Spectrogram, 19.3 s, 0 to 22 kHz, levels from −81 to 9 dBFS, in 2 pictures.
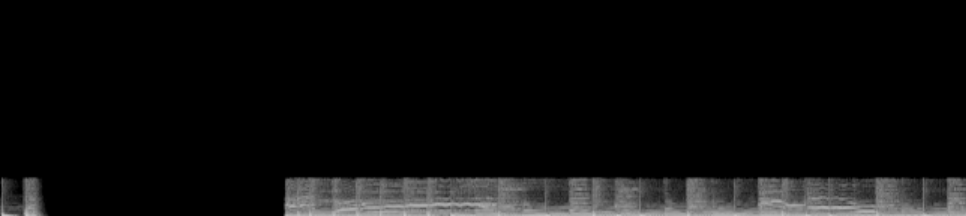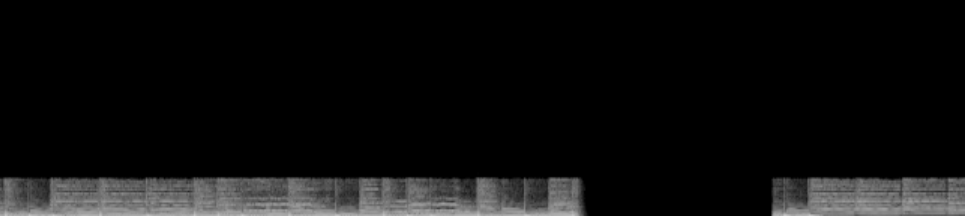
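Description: At 0.34 s the sound breaks into a brief fading buzz and then about 2.4 s of near silence before resuming at 2.86 s. The same happens from 15.42 s to 17.51 s, with roughly 1.8 s of quiet. This is likely a long network dropout: about 2.5 s and 2 s of audio never arrived, the receiver stretched the last sound into a decaying fill, and playback resumed without the lost part. All of it sits within the 4 kHz band of the G.711 call path.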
